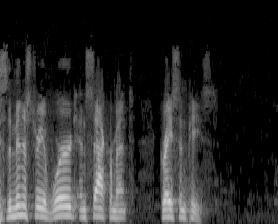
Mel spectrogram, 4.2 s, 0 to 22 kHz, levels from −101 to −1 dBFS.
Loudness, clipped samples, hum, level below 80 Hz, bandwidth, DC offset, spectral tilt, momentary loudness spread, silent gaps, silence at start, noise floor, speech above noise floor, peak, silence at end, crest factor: -29 LUFS; under 0.1%; none; -66 dBFS; 9.6 kHz; under 0.1%; -7 dB/octave; 12 LU; none; 0 s; -77 dBFS; 49 dB; -14 dBFS; 1.15 s; 16 dB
